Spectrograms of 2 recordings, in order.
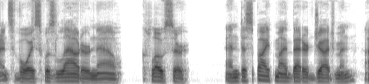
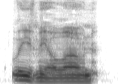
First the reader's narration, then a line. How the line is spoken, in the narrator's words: croaked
